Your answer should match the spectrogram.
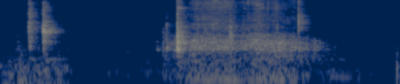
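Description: Silver Reed knitting machine carriage pushed across the needle bed to knit a full row with all needles back in work: a faint, even sliding rasp lasting about two seconds, after two short clicks near the start.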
